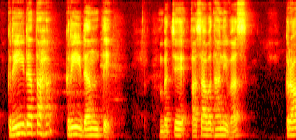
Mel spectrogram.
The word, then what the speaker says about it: क्रीडति: देखते हैं लट लकार में क्रीडति, क्रीडतः, क्रीडन्ते। बच्चे असावधानीवश क्र में ह्रस्वई की मात्रा लिख देते हैं, जो गलत है। हम लोग यहाँ उच्चारण भी क्रीडति करते हैं, न कि क्रीडते।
